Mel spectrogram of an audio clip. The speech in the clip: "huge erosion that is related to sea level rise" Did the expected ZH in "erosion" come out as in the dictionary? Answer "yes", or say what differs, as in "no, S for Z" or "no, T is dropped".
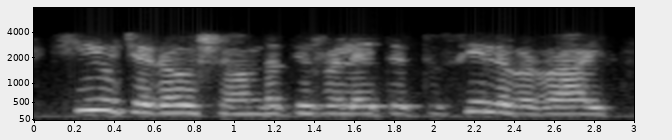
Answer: no, SH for ZH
